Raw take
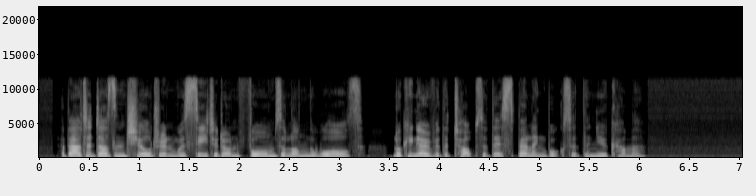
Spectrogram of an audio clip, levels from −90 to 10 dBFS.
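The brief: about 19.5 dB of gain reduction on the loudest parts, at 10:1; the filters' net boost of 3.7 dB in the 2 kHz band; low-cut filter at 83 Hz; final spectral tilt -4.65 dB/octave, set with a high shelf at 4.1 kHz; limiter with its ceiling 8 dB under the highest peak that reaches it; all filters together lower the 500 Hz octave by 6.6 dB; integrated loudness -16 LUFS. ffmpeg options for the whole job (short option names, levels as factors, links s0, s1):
-af "highpass=83,equalizer=f=500:t=o:g=-8,equalizer=f=2000:t=o:g=7.5,highshelf=f=4100:g=-6.5,acompressor=threshold=0.0178:ratio=10,volume=17.8,alimiter=limit=0.531:level=0:latency=1"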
